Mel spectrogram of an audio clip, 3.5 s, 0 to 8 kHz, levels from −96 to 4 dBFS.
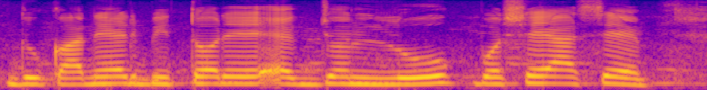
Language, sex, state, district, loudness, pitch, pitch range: Bengali, female, Assam, Hailakandi, -12 LUFS, 225 Hz, 215-230 Hz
